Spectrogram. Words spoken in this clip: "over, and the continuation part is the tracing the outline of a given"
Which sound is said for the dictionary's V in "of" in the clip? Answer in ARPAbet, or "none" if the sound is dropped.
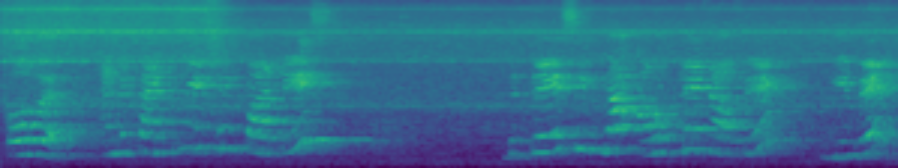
P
